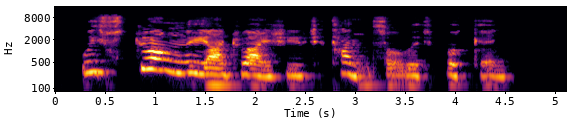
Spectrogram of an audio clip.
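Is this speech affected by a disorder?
Yes: cerebral palsy; uses Omeo wheelchair.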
